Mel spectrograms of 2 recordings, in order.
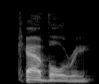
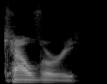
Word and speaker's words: cavalry: So cavalry. – Calvary. – Calvary was the hill that Jesus was crucified on.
